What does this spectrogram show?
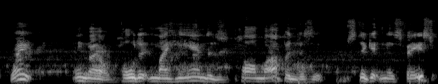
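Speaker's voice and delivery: ordinary delivery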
